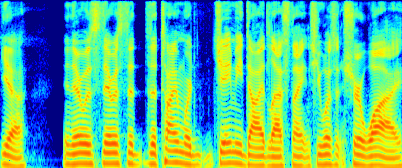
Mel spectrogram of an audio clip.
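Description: An unremarkable speaking voice belongs to this man, who keeps a medium pitch, a moderate pace and fairly even intonation. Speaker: podcast co-host and gamer. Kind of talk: casual banter about gaming. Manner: playful, joking.

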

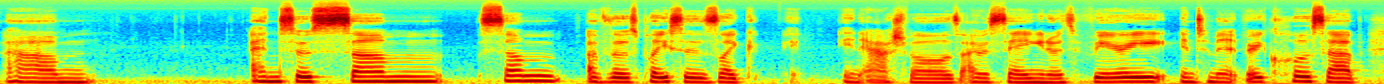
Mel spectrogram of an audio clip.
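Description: In an American accent, a woman speaks at a medium pitch and a fairly slow pace, her intonation monotone and flat, on a very clean recording with a silent background. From Atlanta area, US South. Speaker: dance nonprofit director and dance instructor. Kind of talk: casual interview. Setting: in her office.

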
